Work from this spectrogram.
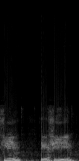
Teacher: তার মানে কি যুক্ত ব্যঞ্জন ভেঙে যাওয়া লক্ষ্য করো এই যে যুক্ত ব্যঞ্জন ফ্লিম থেকে ফিলিম অর্থাৎ যুক্ত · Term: মধ্য স্বরাগম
